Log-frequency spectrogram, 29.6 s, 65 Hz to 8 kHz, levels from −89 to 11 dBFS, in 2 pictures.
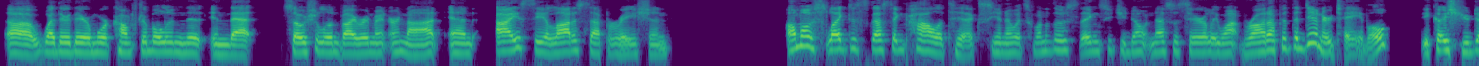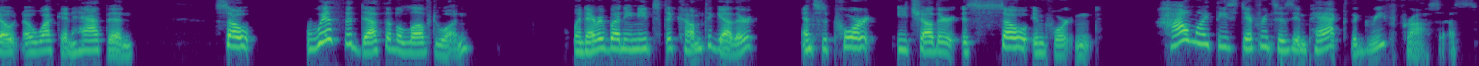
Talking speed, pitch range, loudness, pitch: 160 wpm, 175-235 Hz, -18 LUFS, 190 Hz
